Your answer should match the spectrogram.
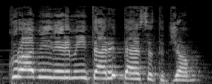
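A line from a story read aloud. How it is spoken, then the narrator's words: Shouted. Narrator (Turkish): diye bağırdı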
